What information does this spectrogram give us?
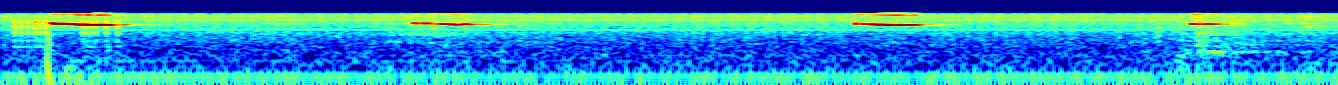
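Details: Young male red factor canary indoors, new to the home and a little shy, sings four short high whistled chirps roughly every one and a half seconds over faint background hum from a digital camera recording.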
